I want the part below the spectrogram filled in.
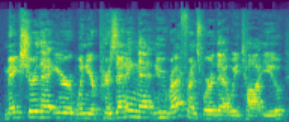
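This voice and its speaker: A man's voice: fairly high pitch, fairly quick, fairly bright tone. A man in his thirties hosting an unscripted instructional talk, explaining step by step and repeating his phrases as he goes. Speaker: host and duck calling instructor. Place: small wood-panelled shop room, indoors. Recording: roomy, distant, noisy pickup.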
